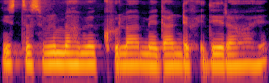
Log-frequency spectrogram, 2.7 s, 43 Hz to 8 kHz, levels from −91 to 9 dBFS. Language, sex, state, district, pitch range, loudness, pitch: Hindi, male, Arunachal Pradesh, Longding, 135-145 Hz, -16 LUFS, 140 Hz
